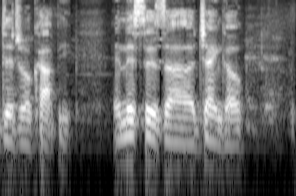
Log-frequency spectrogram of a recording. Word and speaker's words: Django: And this is Django. The D is silent.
